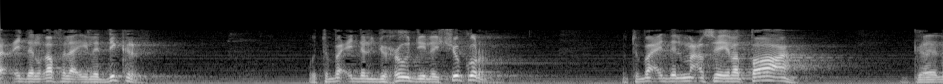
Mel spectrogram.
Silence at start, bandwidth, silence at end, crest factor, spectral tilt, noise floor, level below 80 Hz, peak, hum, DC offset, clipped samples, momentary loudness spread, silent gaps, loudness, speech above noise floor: 0 s; 5.4 kHz; 0 s; 16 dB; -7 dB/octave; -38 dBFS; -38 dBFS; 0 dBFS; none; under 0.1%; under 0.1%; 20 LU; none; -14 LUFS; 23 dB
